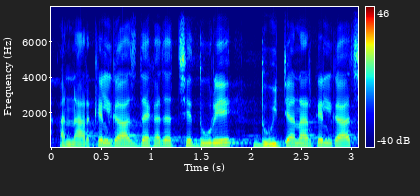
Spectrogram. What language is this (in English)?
Bangla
